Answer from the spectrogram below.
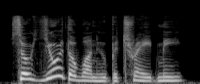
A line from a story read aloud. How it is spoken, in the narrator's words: Egwene said angrily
